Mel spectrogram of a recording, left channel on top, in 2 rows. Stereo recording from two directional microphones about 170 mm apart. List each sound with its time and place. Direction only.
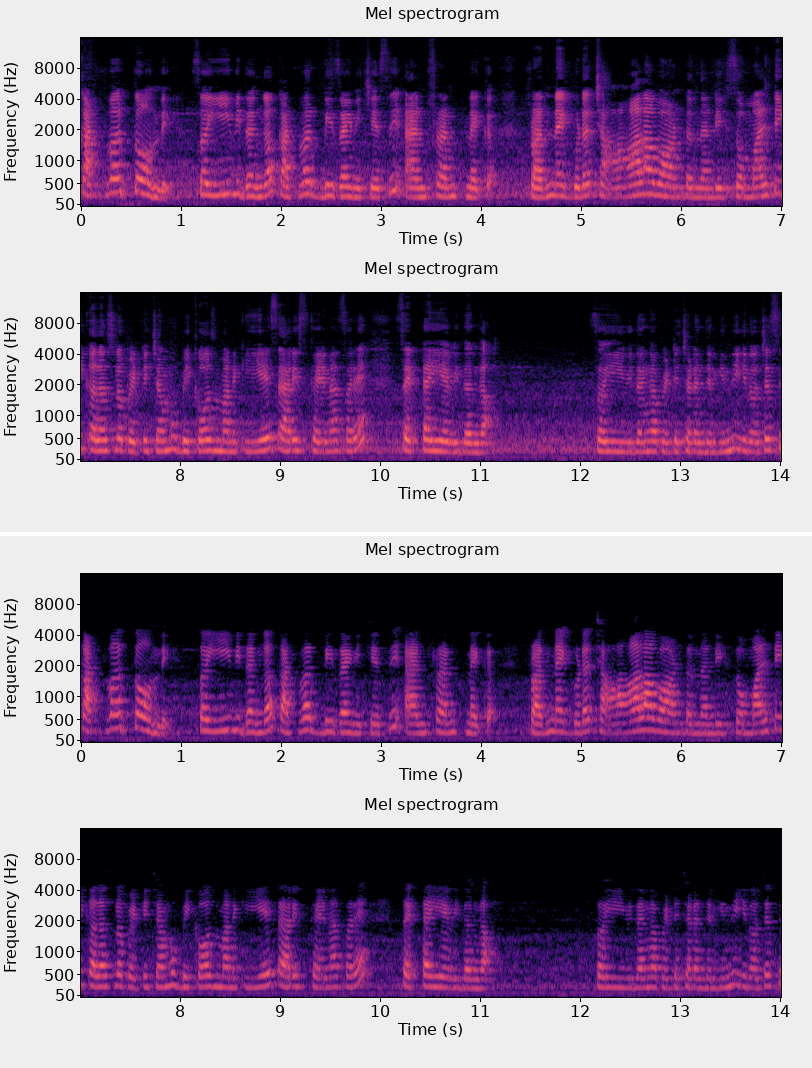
0.0 s a woman's voice: 45° left (ahead or behind)
12.2 s a woman's voice: 30° left (ahead or behind)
